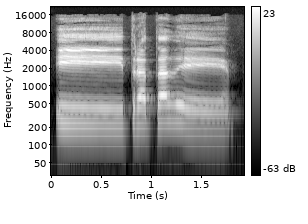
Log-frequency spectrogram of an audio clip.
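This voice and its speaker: A woman's voice: mid-range voice, fairly even intonation, extremely slow, clear, resonant tone. A young woman with a Mexican accent, speaking earnestly and with animation as a guest in a casual interview, often breaking into laughter.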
